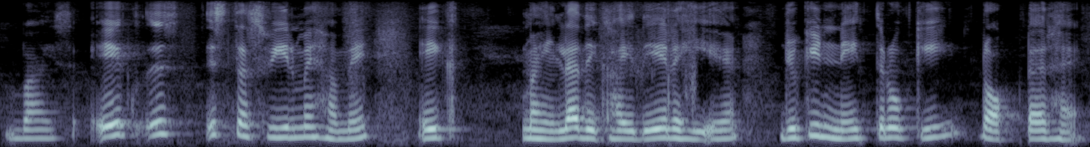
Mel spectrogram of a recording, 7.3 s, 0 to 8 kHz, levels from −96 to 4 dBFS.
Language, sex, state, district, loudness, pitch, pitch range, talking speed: Hindi, male, Bihar, Samastipur, -27 LUFS, 185 Hz, 175-215 Hz, 150 wpm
